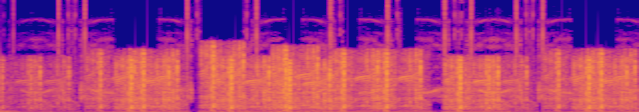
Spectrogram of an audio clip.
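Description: Camera shutters click in quick repeated bursts, sharp and crisp, layered over a dense, bright hissing backdrop that runs throughout like a short jingle. No one speaks.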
